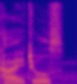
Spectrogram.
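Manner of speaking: drowsy, tired, just-woken voice. Woken up to answer the radio, greeting the caller; tired, sleepy voice. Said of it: "you sound tired".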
